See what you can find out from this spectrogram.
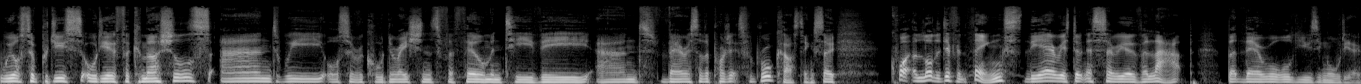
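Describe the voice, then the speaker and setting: A man speaks in a plain, everyday voice at a medium pitch and a moderate pace. His pitch varies in an ordinary way, and the recording is very clean with a silent background. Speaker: audio production business owner. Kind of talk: casual interview.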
